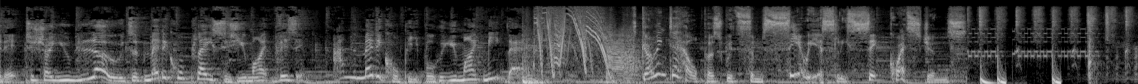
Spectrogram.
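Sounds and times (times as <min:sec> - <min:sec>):
speech: 0:00.0 - 0:10.0
video phone ringing with incoming call: 0:09.7 - 0:11.0.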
